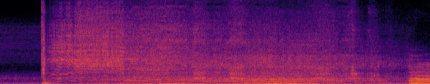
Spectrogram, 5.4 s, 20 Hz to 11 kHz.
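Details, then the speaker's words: 1967 Ford Galaxie 500, sat abandoned, fuel poured into carburetor, new tank and suspected bad fuel line: catches after a crank then runs ragged, surging and stumbling; carburetor and vacuum leak suspected. "Still crank, pulled a little bit of fuel."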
